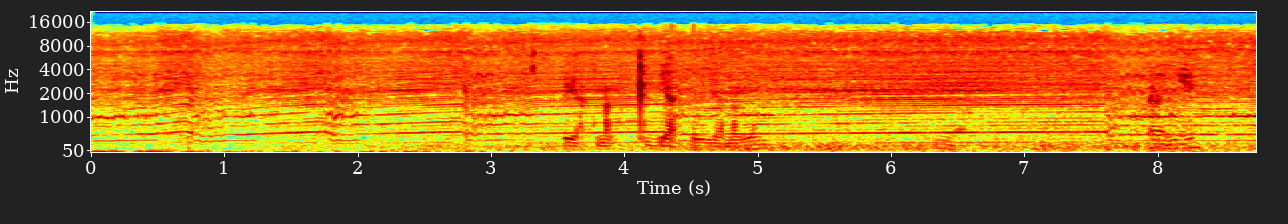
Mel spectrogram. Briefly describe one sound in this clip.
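A racing car engine whines at high revs, dropping and rising in pitch as gears change.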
